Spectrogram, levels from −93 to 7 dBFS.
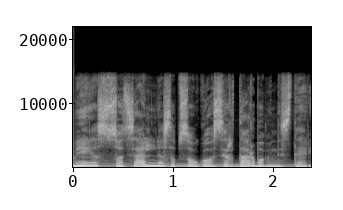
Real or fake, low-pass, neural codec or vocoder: real; 14.4 kHz; none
